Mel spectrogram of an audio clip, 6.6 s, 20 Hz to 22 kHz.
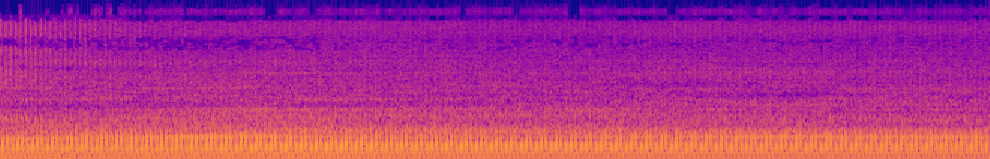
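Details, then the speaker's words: Generator powering the home air conditioner through a newly installed soft start kit, running at only 50 percent of capacity: steady, even drone at constant pitch with no hunting, surging or misses; normal running under moderate load. "that's only running at 50 percent of capacity and that's mine that's my air conditioning"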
